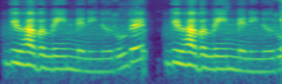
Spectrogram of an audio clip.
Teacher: This is one of those weird ones, though, where it's this H plus downstep high star. So the speaker is starting from the high end of her range.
